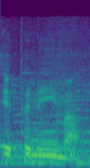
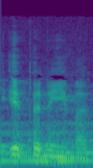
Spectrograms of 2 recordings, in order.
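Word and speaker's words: Ipanema: this stunning dress the epinema i think it's pronounced iponema i could be wrong but i think it's the iponema dress iponema is a famous beach i hope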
